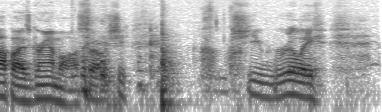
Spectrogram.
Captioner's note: laugh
